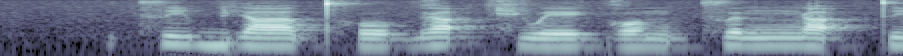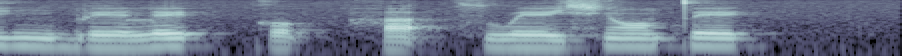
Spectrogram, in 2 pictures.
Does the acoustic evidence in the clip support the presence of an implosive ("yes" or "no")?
no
